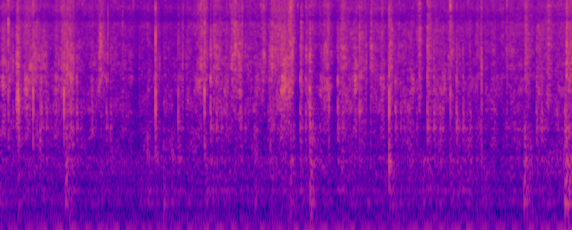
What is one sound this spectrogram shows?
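Batter sizzles softly in a hot pan.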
